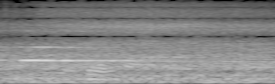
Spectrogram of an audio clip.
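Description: Diesel-electric freight locomotives idling with a steady low rumble. About a quarter second in, a single steady high tone sounds for just under a second.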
